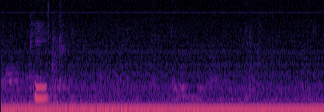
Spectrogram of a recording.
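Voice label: "pick", spoken word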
